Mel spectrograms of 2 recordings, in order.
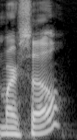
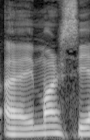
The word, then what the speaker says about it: Marcial: Oh my God, Marcel? Like Martial? No, Marcial. I was yeah.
